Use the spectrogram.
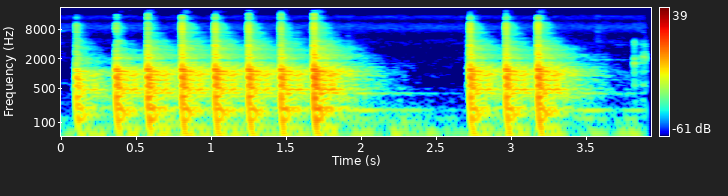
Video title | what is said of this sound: Clay frogs | If I take this clay that is hardened out and I tap it on the table, listen to what it makes. It sounds hard, right?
